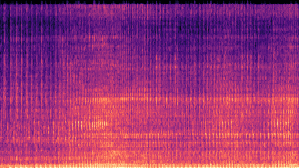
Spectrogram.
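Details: Yamaha Vega ZR small single-cylinder motorcycle running very noisily at a rough idle; a fast metallic clatter rides over the exhaust beat, and the head and magneto side are to be opened for diagnosis.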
